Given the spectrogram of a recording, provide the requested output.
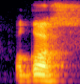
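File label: "ogos", Malay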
